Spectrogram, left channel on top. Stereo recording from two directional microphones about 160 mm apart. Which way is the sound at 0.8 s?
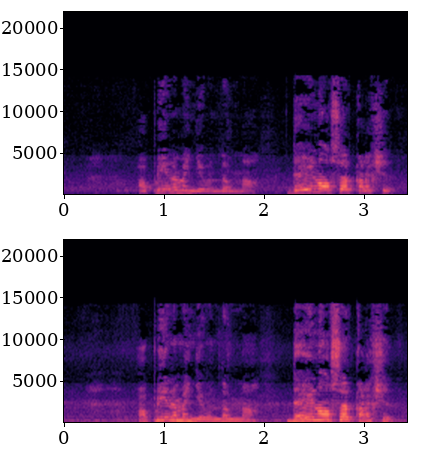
55° right (ahead or behind).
